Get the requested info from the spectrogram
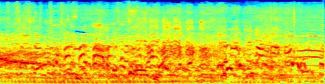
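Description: Many voices shouting and crying out over one another in a loud jumble, with one long falling cry at the start.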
